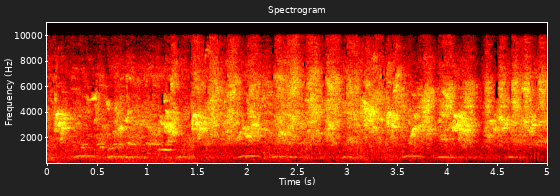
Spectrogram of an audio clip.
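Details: Two pet Quaker parrots, eating a strawberry, keep up a steady run of raspy, buzzy chattering squawks, dense and continuous, with faint low tonal notes underneath.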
